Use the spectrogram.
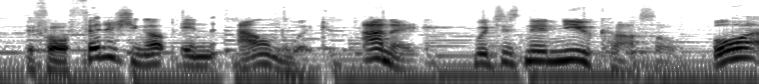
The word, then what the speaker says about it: Alnwick: in cornmore cuorma before finishing up in Alnwick anik which is near Newcastle or as the people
